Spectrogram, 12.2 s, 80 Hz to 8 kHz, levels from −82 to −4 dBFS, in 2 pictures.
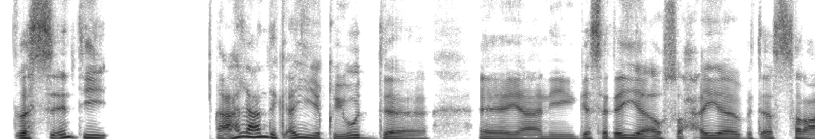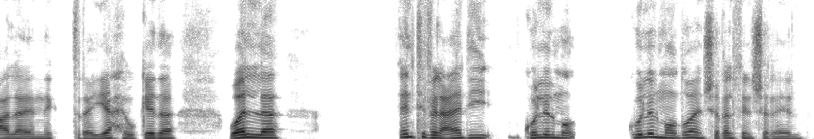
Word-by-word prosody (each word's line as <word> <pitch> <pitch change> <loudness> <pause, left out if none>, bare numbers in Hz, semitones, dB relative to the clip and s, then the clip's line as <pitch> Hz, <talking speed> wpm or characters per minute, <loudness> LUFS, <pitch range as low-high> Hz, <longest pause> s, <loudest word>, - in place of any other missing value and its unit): بس 145 +2 +6
أنتِ 180 +3 0 1.0
هل 205 +4 +4
عندِك 200 -9 +3
أي 155 -3 +1
قيود 130 +1 -3
آآ، 110 -1 -1 0.4
يعني 110 -1 -2
جسدية 135 +3 +1
أو 125 - +1
صحّية 130 +1 -1
بتأثّر 125 +2 -2
على 120 0 0
إنِّك 115 -1 -9
تريّحي 120 +3 -2
وكده 135 +3 0 0.4
والّا 160 0 +7 0.9
أنتِ 200 +1 +2
في 160 - +2
العادي 150 +3 +1 0.2
كل 160 +1 0
الم 160 -3 0 0.4
كل 175 +3 +1
الموضوع 165 -2 +1
انشغال 140 -1 -3
في 145 - -8
انشغال؟ 115 -2 -6
135 Hz, 135 wpm, -22 LUFS, 115-160 Hz, 1.0 s, والّا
